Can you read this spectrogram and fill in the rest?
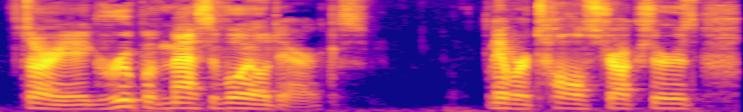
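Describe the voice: It is plain reading aloud with fairly even intonation.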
